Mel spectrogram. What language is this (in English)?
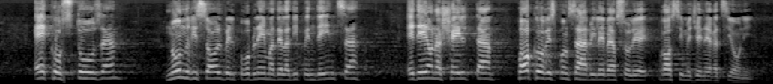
Italian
